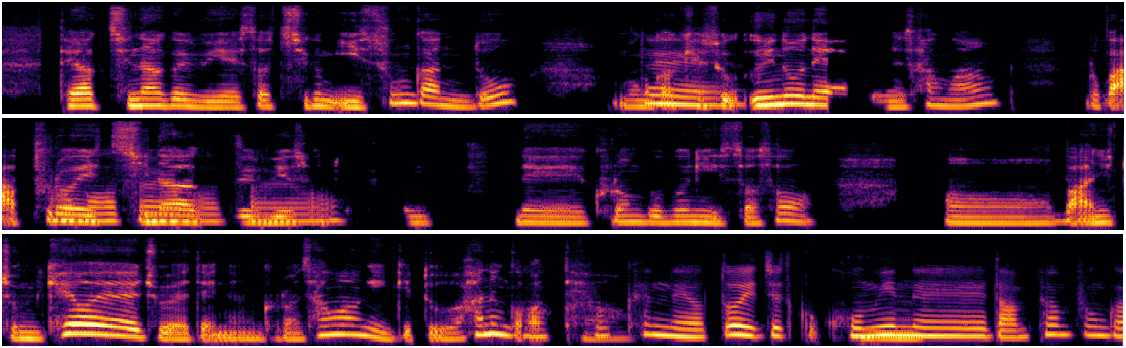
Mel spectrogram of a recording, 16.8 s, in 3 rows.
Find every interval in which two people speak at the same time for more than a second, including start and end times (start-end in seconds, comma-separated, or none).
5.8-7.2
